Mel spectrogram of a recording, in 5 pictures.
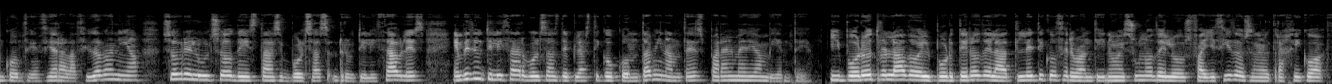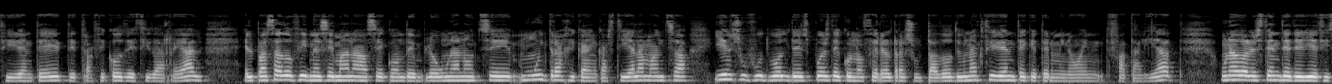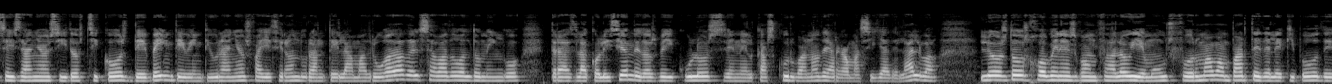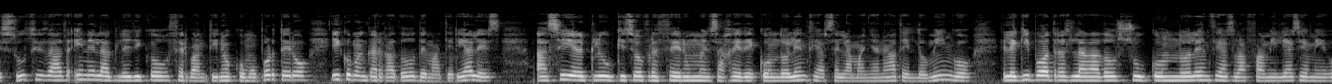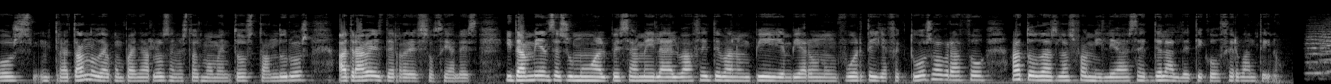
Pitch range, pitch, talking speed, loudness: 170-195 Hz, 180 Hz, 180 wpm, -16 LUFS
